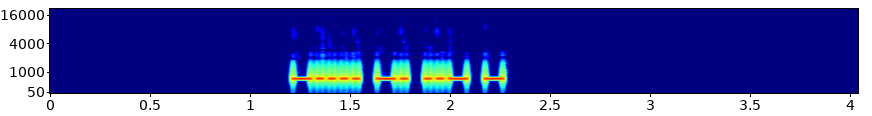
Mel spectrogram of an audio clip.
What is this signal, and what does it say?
Morse code, heard as a keyed tone, about 40 wpm, 700 Hz. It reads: 6NUT
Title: All Cut Numbers - 4-Digit 40wpm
